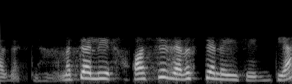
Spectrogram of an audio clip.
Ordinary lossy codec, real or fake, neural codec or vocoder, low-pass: AAC, 16 kbps; real; none; 3.6 kHz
